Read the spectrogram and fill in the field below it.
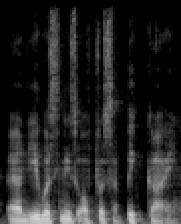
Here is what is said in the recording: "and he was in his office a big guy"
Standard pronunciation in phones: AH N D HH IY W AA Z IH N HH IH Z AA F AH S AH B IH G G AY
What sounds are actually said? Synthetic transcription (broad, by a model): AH N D HH IY W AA S IH N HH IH S AA F AH S AH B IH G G AY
